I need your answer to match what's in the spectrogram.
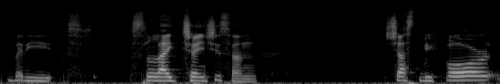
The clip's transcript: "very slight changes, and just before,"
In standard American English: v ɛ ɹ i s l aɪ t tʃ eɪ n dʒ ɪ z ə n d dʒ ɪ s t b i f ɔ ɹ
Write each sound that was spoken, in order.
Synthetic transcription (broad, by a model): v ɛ ɹ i s l aɪ t tʃ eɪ n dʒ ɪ s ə n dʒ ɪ s t b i f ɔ ɹ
